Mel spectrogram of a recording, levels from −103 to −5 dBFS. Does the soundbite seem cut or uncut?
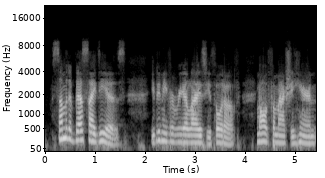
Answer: cut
